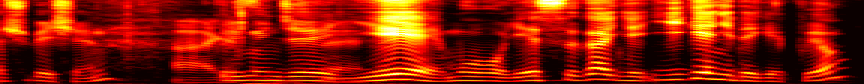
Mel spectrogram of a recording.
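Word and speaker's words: Igen: 그리고 이제 예스가 이제 이겐이 되겠고요.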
